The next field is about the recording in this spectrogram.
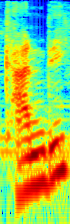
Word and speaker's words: Kennedy: En Kennedy spreek je in het zuiden van Ierland uit als Candy.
